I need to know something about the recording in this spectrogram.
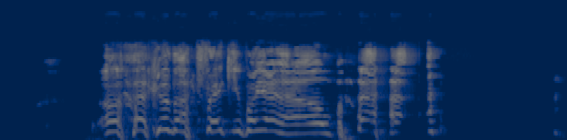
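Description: A young man laughs heartily into a close microphone.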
